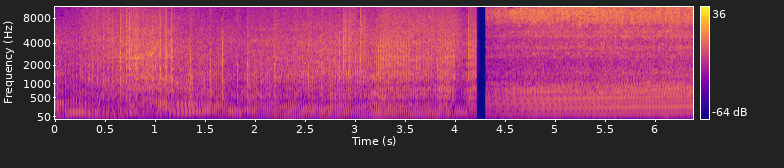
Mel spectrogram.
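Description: Enduro dirt bike engines running and revving unevenly as the bikes climb a forest trail. About four seconds in this cuts off abruptly and gives way to a steady, slowly rising engine-like tone.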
